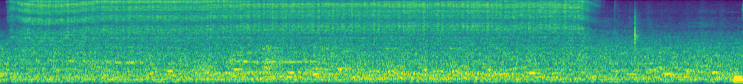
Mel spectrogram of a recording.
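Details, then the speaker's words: Vapocoolant (freezing) spray: a steady loud hiss for about six seconds, applied to a man's upper trapezius area before a trigger point injection of steroid and bupivacaine for a severe trapezius muscle spasm. "all right so what I want to do is I'm going to go up higher here a little bit so if you'll just spray in that area"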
